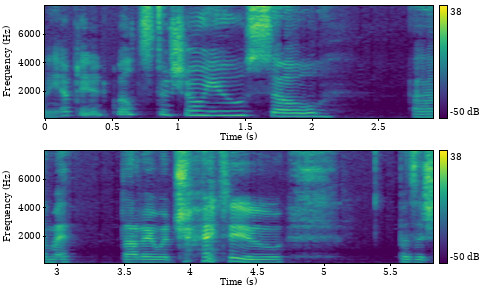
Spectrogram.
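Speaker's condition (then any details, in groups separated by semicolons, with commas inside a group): No condition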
